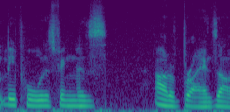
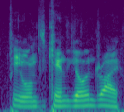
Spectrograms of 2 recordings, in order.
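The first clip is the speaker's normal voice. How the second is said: plain reading voice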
